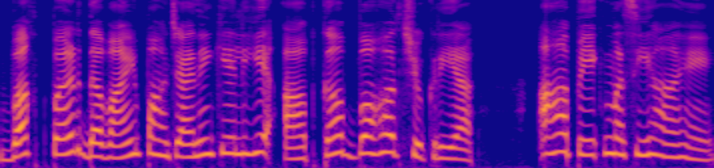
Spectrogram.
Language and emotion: Urdu, happy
